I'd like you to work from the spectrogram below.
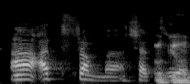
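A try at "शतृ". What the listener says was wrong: I'm hearing is an at. The Murdanya Takara.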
